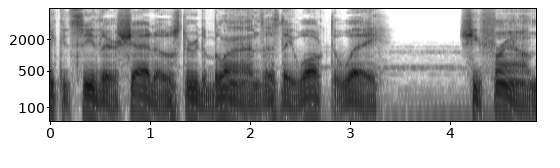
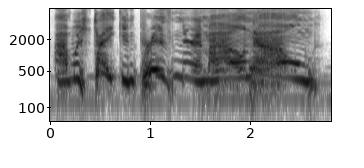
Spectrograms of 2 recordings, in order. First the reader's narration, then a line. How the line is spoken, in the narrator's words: She screamed frantically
